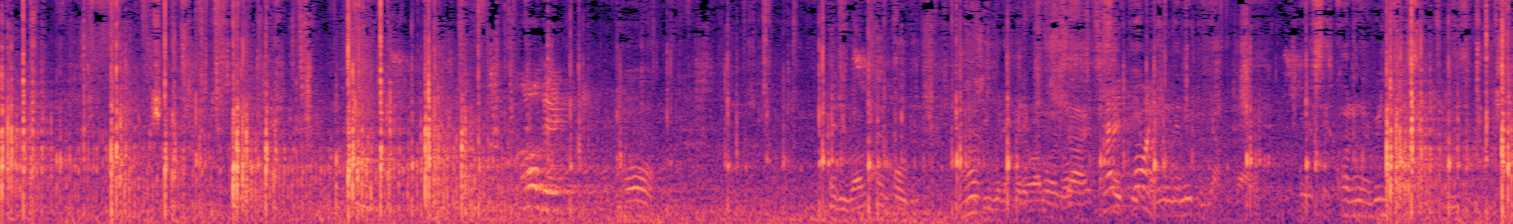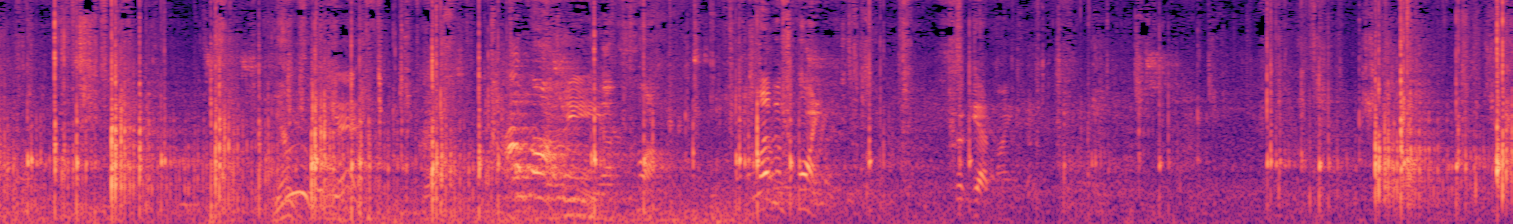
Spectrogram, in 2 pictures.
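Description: A small rubber ball struck with paddles and smacking off a concrete wall during a one-wall paddleball rally: sharp hits come irregularly, a second or more apart. Voices talk underneath.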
